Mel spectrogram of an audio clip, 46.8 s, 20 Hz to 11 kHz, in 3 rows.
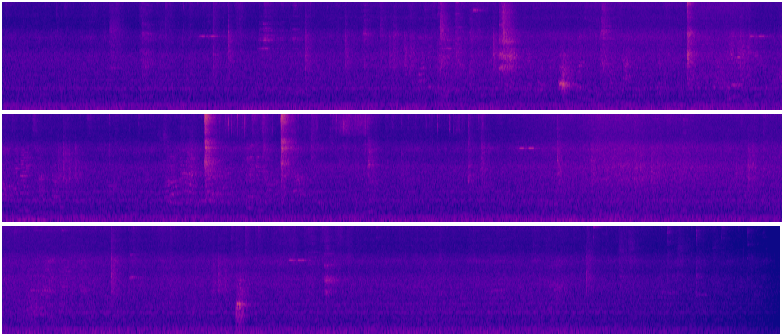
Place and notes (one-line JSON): {"title": "Dacheng Road - In the restaurant", "date": "2013-08-14 15:16:00", "description": "in the Hot Pot, Traffic Noise, Sony PCM D50 + Soundman OKM II", "latitude": "24.91", "longitude": "121.15", "altitude": "165", "timezone": "Asia/Taipei"}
